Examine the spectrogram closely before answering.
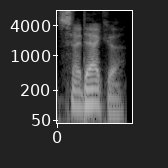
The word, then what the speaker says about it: tzedakah: According to the Bible, the word righteousness is pronounced tzedakah.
